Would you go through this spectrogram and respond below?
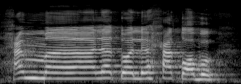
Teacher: त को पुर पढ़ेंगे। ह को बारीक पढ़ेंगे। इसका ख्याल रखिएगा। · حطب تو کو پر پڑھیں گے، ہا کو باریک پڑھیں گے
